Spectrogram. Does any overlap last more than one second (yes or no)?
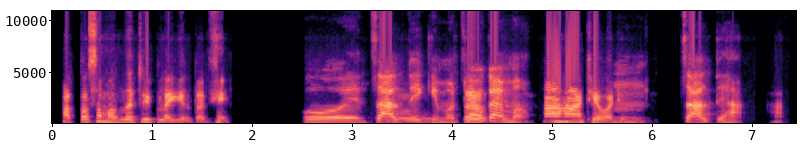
no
